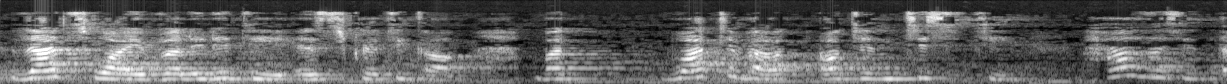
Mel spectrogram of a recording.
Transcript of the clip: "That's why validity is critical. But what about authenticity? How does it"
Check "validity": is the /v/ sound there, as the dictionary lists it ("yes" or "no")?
yes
